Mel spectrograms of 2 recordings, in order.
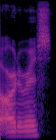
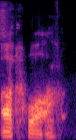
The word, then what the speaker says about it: Artois: Is that how you say it? Stella Arerus. Did I say Artois? Artoisa.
